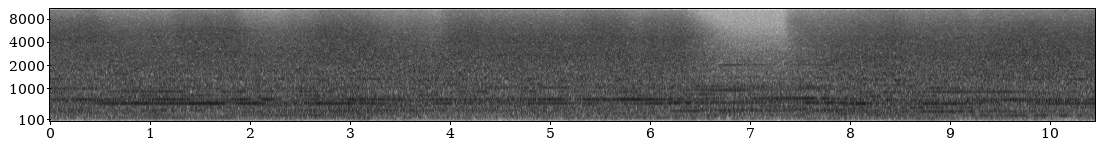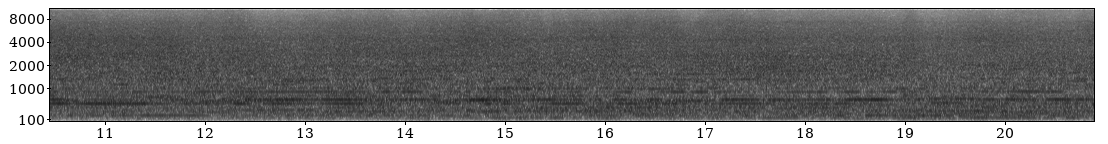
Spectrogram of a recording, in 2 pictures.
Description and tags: Floor sanding
The other day as I departed to my work, some neighbour had moved out or something like that. I had some time available. As I left my flat I heard that a restoration team had their way with the floors in the neighbouring apartment. I rushed inside, grabbed my ipad, went a bit closer, aimed the microphone towards the door, and pressed record. It's not much, but this sound is pretty loopable as it is. No need to record any more when it's pretty much the same sound over and over.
